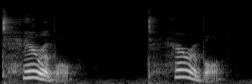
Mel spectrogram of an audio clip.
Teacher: say terrible with the stress on the first syllable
